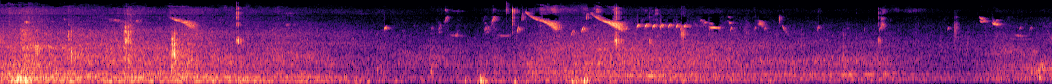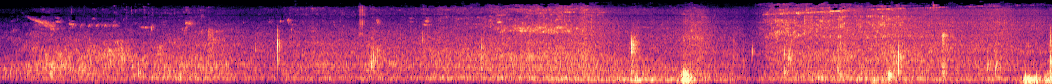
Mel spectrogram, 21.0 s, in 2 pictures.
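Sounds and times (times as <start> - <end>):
small songbirds chirping: 0.1 - 3.1, 3.8 - 16.6.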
